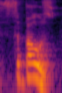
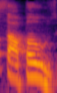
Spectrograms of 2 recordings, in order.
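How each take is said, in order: First: The first vowel is a reduced schwa. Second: The first vowel is a full open vowel. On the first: The speaker calls it right. "It's a schwa" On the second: The speaker calls it wrong. "We think it's an open mouth vowel. So you say suppose. It's not suppose"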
